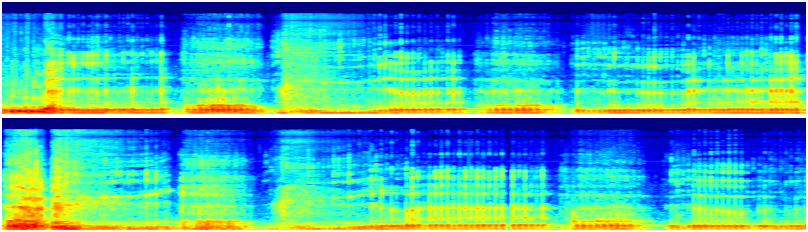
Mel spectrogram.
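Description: Big-cat growls and roars used as the voice of a Smilodon, a sabre-toothed cat. There are about ten calls in a row, each a second or two long with short breaks between them, and the loudest comes about eight seconds in.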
